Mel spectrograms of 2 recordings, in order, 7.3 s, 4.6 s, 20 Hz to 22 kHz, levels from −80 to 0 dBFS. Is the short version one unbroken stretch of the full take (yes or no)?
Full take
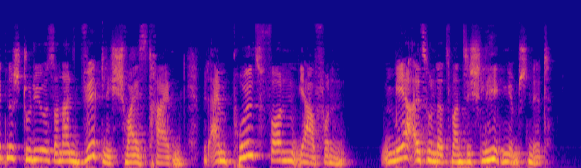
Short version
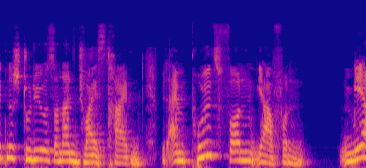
no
